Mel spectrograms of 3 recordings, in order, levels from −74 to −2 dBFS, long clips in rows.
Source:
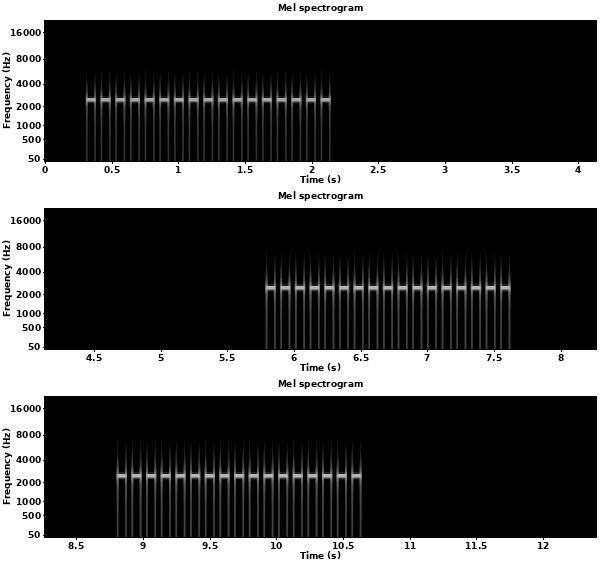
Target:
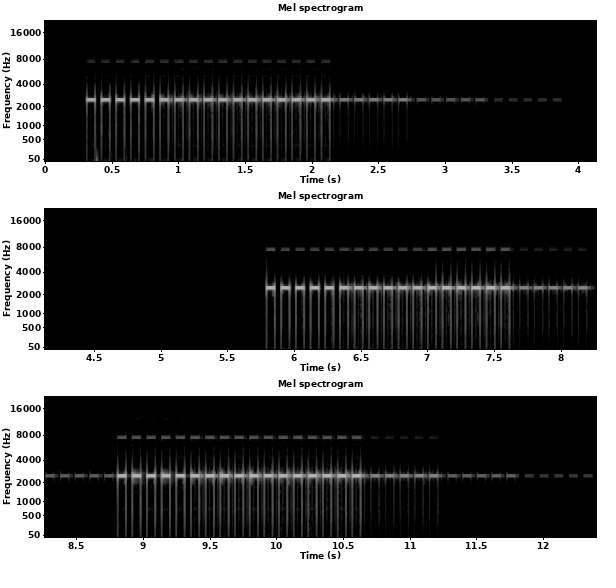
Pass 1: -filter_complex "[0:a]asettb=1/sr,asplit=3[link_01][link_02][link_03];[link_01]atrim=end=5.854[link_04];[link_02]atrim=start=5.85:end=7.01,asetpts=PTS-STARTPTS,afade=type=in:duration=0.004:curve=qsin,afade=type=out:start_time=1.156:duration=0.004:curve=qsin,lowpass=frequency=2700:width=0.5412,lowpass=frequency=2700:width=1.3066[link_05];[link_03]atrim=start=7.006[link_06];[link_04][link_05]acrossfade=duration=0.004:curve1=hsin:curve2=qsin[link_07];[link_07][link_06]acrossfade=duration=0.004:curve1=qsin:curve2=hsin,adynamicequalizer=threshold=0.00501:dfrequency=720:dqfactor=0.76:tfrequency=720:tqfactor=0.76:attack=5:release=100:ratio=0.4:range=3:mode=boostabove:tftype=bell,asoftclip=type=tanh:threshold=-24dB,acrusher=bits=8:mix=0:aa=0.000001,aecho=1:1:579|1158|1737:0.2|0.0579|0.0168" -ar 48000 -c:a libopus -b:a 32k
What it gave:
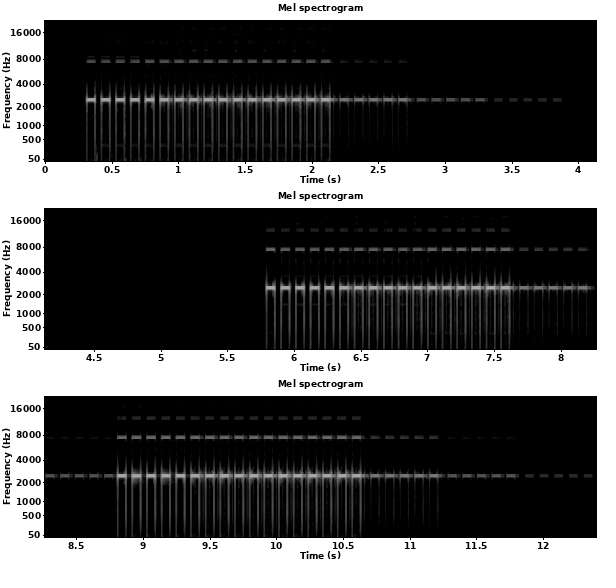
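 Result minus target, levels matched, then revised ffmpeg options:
soft clipping: distortion +9 dB
-filter_complex "[0:a]asettb=1/sr,asplit=3[link_01][link_02][link_03];[link_01]atrim=end=5.854[link_04];[link_02]atrim=start=5.85:end=7.01,asetpts=PTS-STARTPTS,afade=type=in:duration=0.004:curve=qsin,afade=type=out:start_time=1.156:duration=0.004:curve=qsin,lowpass=frequency=2700:width=0.5412,lowpass=frequency=2700:width=1.3066[link_05];[link_03]atrim=start=7.006[link_06];[link_04][link_05]acrossfade=duration=0.004:curve1=hsin:curve2=qsin[link_07];[link_07][link_06]acrossfade=duration=0.004:curve1=qsin:curve2=hsin,adynamicequalizer=threshold=0.00501:dfrequency=720:dqfactor=0.76:tfrequency=720:tqfactor=0.76:attack=5:release=100:ratio=0.4:range=3:mode=boostabove:tftype=bell,asoftclip=type=tanh:threshold=-17.5dB,acrusher=bits=8:mix=0:aa=0.000001,aecho=1:1:579|1158|1737:0.2|0.0579|0.0168" -ar 48000 -c:a libopus -b:a 32k

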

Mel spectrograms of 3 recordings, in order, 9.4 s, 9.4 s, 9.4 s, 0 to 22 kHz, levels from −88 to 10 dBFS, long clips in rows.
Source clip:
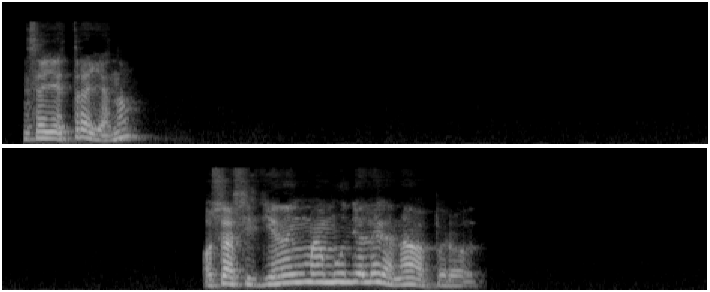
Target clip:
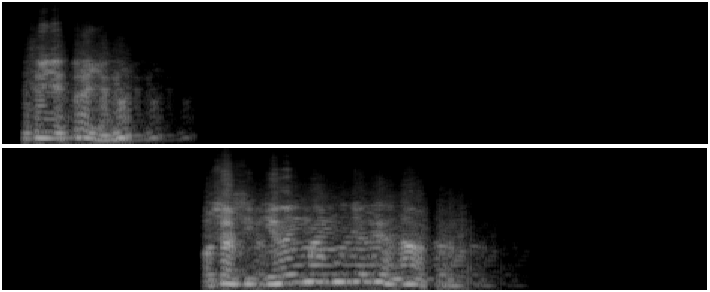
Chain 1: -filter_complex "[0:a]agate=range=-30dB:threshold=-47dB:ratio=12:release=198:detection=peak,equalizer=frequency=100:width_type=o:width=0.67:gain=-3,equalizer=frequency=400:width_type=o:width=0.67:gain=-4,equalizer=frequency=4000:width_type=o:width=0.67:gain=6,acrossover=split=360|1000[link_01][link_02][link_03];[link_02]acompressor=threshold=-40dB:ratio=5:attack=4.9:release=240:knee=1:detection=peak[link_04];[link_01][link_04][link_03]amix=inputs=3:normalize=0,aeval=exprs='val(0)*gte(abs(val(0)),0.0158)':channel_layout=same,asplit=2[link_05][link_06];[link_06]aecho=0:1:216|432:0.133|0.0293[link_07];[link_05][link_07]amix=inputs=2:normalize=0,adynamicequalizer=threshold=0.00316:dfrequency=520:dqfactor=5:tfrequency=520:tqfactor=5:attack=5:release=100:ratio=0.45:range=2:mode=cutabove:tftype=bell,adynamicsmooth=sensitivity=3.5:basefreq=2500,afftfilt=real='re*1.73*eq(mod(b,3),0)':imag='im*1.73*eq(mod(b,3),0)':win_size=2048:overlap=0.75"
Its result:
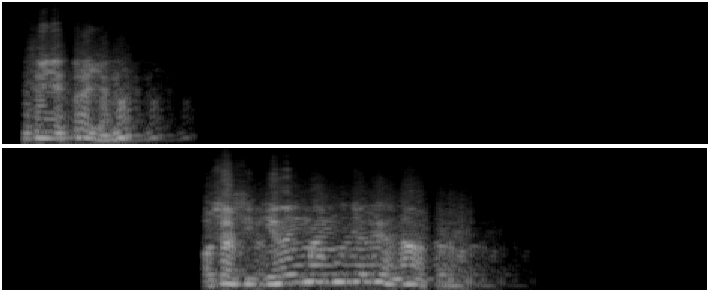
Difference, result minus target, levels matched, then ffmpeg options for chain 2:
downward compressor: peak gain reduction −9.5 dB
-filter_complex "[0:a]agate=range=-30dB:threshold=-47dB:ratio=12:release=198:detection=peak,equalizer=frequency=100:width_type=o:width=0.67:gain=-3,equalizer=frequency=400:width_type=o:width=0.67:gain=-4,equalizer=frequency=4000:width_type=o:width=0.67:gain=6,acrossover=split=360|1000[link_01][link_02][link_03];[link_02]acompressor=threshold=-52dB:ratio=5:attack=4.9:release=240:knee=1:detection=peak[link_04];[link_01][link_04][link_03]amix=inputs=3:normalize=0,aeval=exprs='val(0)*gte(abs(val(0)),0.0158)':channel_layout=same,asplit=2[link_05][link_06];[link_06]aecho=0:1:216|432:0.133|0.0293[link_07];[link_05][link_07]amix=inputs=2:normalize=0,adynamicequalizer=threshold=0.00316:dfrequency=520:dqfactor=5:tfrequency=520:tqfactor=5:attack=5:release=100:ratio=0.45:range=2:mode=cutabove:tftype=bell,adynamicsmooth=sensitivity=3.5:basefreq=2500,afftfilt=real='re*1.73*eq(mod(b,3),0)':imag='im*1.73*eq(mod(b,3),0)':win_size=2048:overlap=0.75"

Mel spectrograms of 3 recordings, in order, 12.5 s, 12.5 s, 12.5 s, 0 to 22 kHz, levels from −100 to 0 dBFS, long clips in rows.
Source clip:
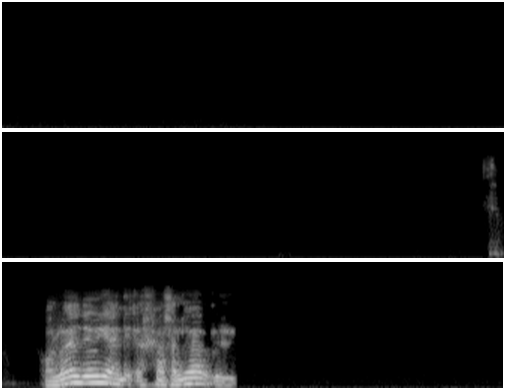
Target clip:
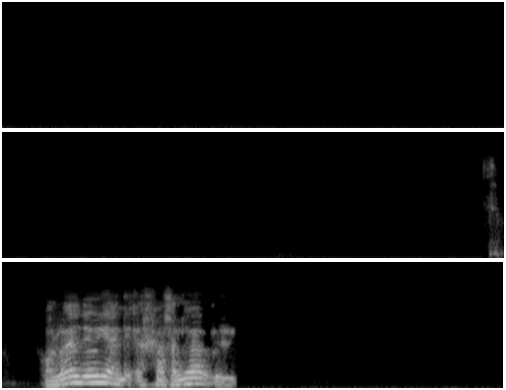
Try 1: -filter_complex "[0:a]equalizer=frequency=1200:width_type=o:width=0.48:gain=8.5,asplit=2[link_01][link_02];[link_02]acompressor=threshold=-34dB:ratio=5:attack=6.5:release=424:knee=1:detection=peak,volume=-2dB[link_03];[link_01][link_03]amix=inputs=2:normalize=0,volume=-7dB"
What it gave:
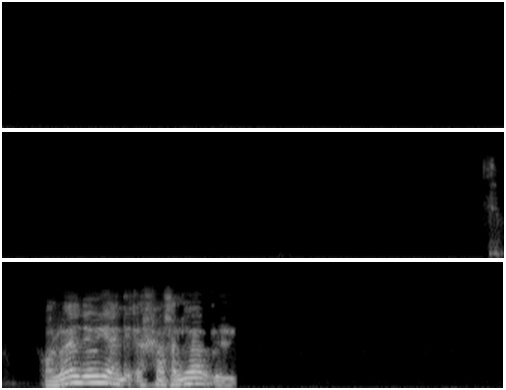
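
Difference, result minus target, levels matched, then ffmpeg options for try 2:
downward compressor: peak gain reduction −5.5 dB
-filter_complex "[0:a]equalizer=frequency=1200:width_type=o:width=0.48:gain=8.5,asplit=2[link_01][link_02];[link_02]acompressor=threshold=-41dB:ratio=5:attack=6.5:release=424:knee=1:detection=peak,volume=-2dB[link_03];[link_01][link_03]amix=inputs=2:normalize=0,volume=-7dB"

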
